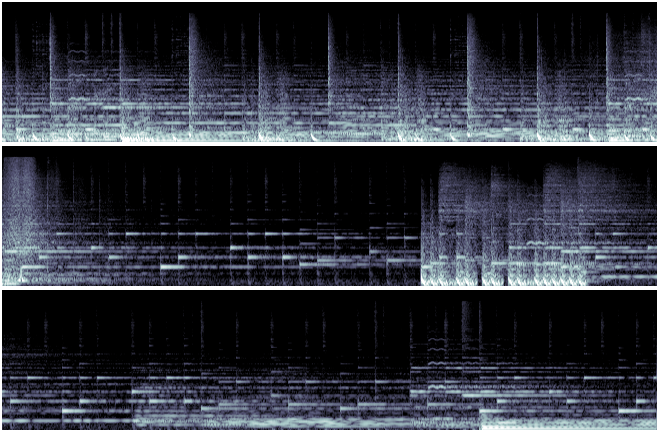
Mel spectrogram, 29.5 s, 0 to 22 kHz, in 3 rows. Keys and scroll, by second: 1.8 s, 5.3 s, 7.3 s, 11.3 s, 15.2 s, 22.5 f, 22.8 s.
